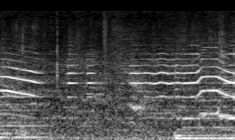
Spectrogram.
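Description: Instrumental background music: a bowed string instrument slides between notes over low held notes, dipping in the middle, with new bass notes entering near the end.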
